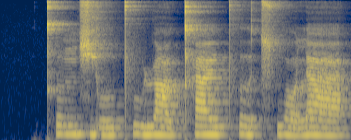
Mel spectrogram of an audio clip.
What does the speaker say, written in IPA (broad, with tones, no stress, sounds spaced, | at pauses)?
kʰ ɤ˦ ŋ ɕ j o˨˦ ʊ̯ pʰ u˥˨ ɻ ɑ˥˨ ʊ̯ kʰ a˦ ɪ̯ pʰ ɤ˥˨ t͡sʰ w ɔ˥˨ l ä˥˨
